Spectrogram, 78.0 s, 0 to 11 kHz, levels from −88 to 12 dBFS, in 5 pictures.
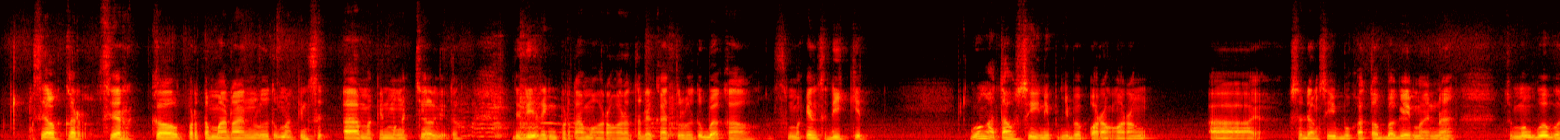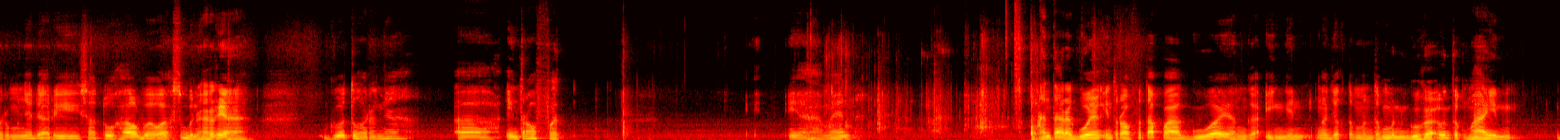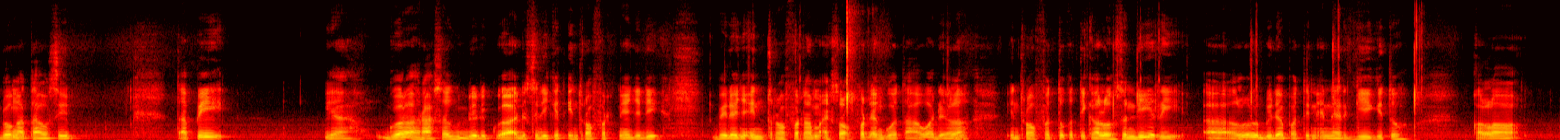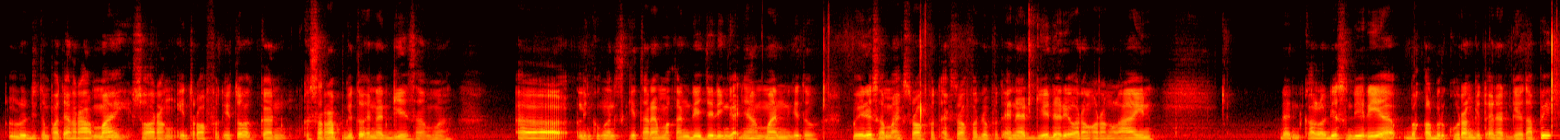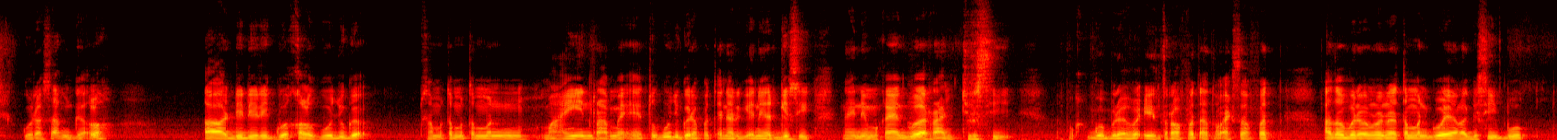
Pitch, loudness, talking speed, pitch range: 105 Hz, -25 LUFS, 140 wpm, 95-115 Hz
